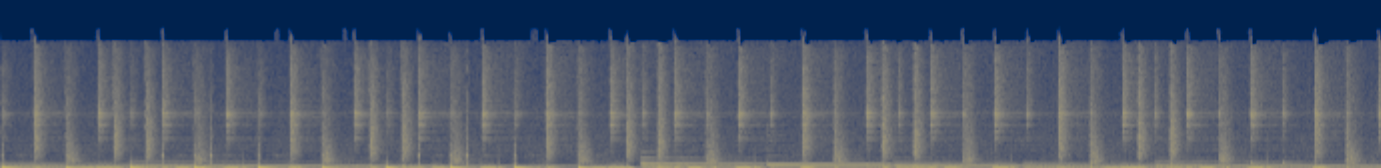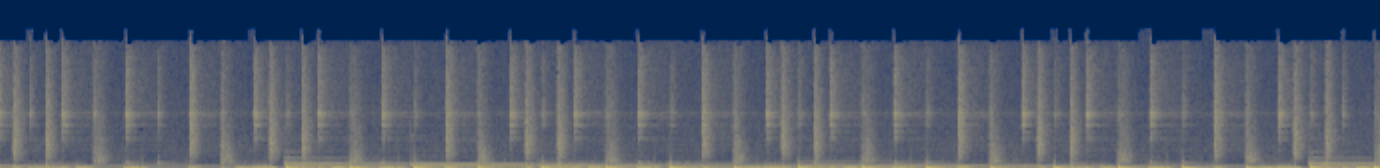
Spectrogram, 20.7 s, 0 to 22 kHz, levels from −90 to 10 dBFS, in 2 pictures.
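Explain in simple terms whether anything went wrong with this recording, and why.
Low bit depth without dither runs through the whole clip, start to finish. The sound is grainy and gritty, roughness that shifts along with it, worst in quiet parts. The likely cause is rounding to very few levels, as with a 6-bit signal, without added noise to smooth the steps.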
